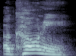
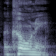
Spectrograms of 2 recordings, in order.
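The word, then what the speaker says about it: Oconee: latest tornado warning that just got issued um aone is what it's pronounced perfect aone so um I was just about to mention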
